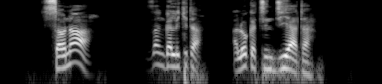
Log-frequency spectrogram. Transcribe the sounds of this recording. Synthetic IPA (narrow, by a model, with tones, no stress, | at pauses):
sa˨wnaː˦˨ | zɐ˦˨ŋɡɐ˦lɪ˦kʲɪ˦taː˨ | ʔa˨loː˦kɐ˨t͡ʃɪ˦nd͡ʒɪ˦jaː˨ta˦ʔ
